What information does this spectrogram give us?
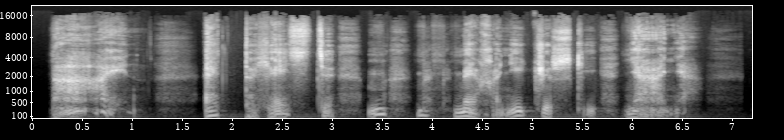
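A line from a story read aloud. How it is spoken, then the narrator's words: Whispering. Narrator (Russian): Продолжал шептать Пин, бросая боязливые взгляды на дверь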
